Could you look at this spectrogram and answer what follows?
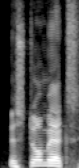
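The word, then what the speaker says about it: stomachs: यानी कि यदि किसी सिंगुलर कॉमन नाउन का लास्ट लेटर सी एच हो और उस सीएच का उच्चारण क्या हो? क हो तो उसमें एस जोड़कर उसका प्लुरल बनाते हैं।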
